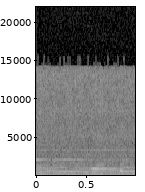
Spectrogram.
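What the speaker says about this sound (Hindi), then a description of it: "दिखाती हूँ बाहर कितनी तेज बारिश हो रही है" Heavy rain pours steadily outside an airport terminal in Chennai during a storm, a continuous dense hiss with no voices, lasting about a second.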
